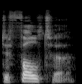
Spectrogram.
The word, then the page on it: defaulter: British English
